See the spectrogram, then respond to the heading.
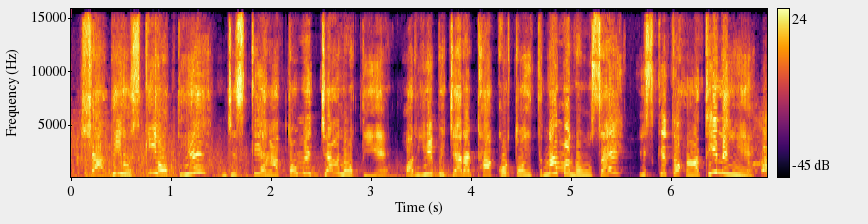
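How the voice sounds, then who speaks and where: Over clear background noise, a cartoonish character voice speaks at a moderate pace. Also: woman, extremely high pitch for a woman. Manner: coy, playful.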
